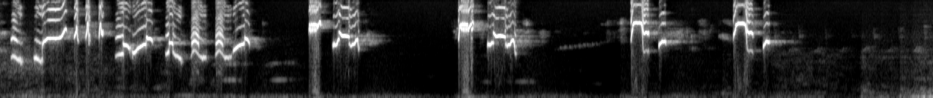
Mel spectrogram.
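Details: White-rumped shama delivering a rapid string of repeated looping whistled notes, then scattered sharp high phrases after pauses, a song said to provoke other shamas' aggression and breeding drive.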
